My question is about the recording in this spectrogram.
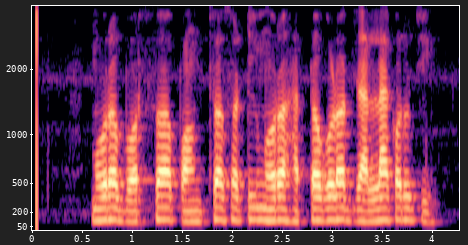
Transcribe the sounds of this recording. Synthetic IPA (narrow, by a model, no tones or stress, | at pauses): moɾɔbɔɾsɔpɔnt͡ʃɔsɔʈimoɾɔɦat̪ɔɡoɽɔɾd͡ʒalːakɔɾut͡ʃʰi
